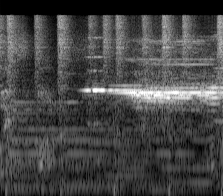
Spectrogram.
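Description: Live rock band playing with electric guitars, bass and drum kit, the drums keeping a beat of about two hits a second. A high sustained note comes in about a second in and holds to the end.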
